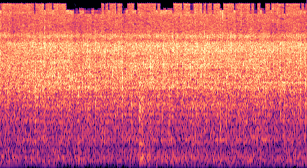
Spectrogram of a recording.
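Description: Onions and tomatoes sauté with rock salt in a pan. A dense, steady hiss of frying holds close and even from start to end, with no voices.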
